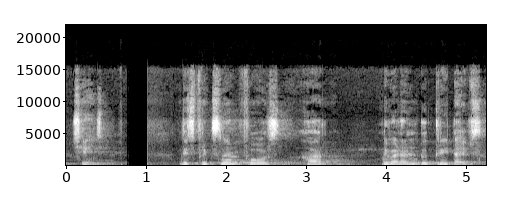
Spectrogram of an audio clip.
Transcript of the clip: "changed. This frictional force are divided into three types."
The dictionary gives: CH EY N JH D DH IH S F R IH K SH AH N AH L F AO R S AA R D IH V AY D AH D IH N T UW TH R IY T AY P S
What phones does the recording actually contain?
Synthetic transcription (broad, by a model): CH EY N JH D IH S F R IH K SH AH N AH L F AO R S AA R D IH V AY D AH D IH N T UW T R IY T AY P S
